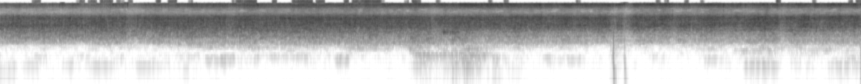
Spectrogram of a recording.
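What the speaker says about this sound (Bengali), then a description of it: "এখন আমি জল দিয়ে দেবো।" Spiced jackfruit curry sizzles in a pan as water is added. A loud, steady sizzle carries throughout, with a single sharp knock near the end.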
